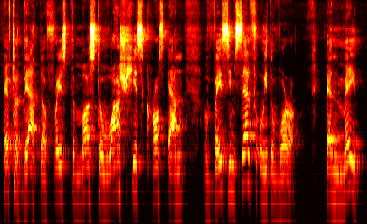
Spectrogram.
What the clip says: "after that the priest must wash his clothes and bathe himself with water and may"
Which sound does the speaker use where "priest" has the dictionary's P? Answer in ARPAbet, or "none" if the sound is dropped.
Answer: F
